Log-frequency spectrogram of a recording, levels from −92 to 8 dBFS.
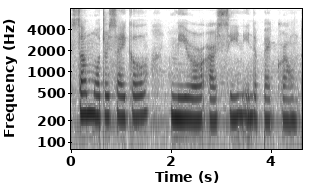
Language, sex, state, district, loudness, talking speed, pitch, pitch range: English, female, Nagaland, Dimapur, -18 LUFS, 105 wpm, 220 Hz, 210-230 Hz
